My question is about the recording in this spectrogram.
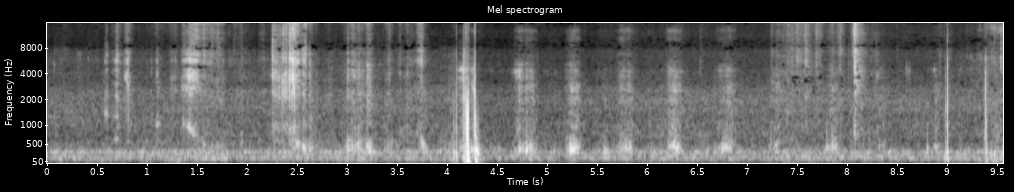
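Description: Fried fish cracker (kerupuk ikan) crunching: an irregular run of crisp cracks and crunches, the loudest about four seconds in.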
